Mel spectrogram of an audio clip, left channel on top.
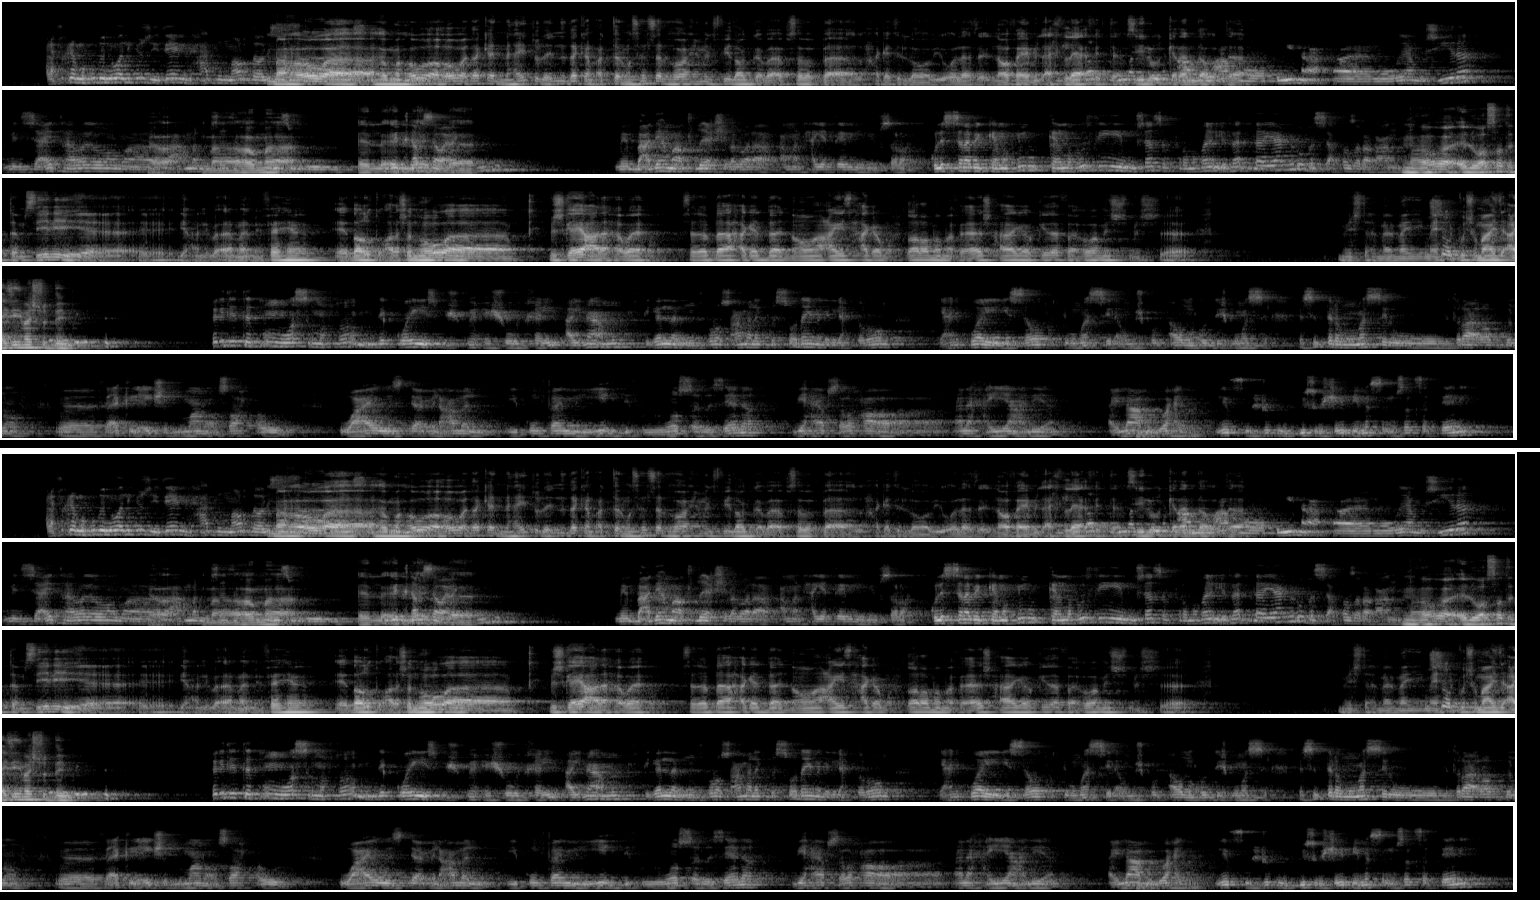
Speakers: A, on the right (about 40°); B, on the left (about 55°).
A: على فكره المفروض ان هو ليه جزء تاني لحد النهارده ولسه
B: ما هو
A: ما لسه ما موجود.
B: ما هو هو ده كان نهايته لان ده كان اكتر مسلسل هو عمل فيه ضجة بقى بسبب بقى الحاجات اللي هو بيقولها زي ان هو فاهم الاخلاق
A: بالظبط
B: في التمثيل
A: ان هو اتكلم
B: والكلام
A: عن
B: ده وبتاع
A: عن مواضيع آه، مواضيع مثيره من ساعتها بقى هو ما
B: آه،
A: عمل
B: ما
A: مسلسل
B: هما
A: تاني كان اسمه
B: ال
A: كوفيد
B: ال
A: 25
B: ال
A: من بعدها ما طلعش بقى ولا عمل حاجه تاني بصراحه كل سنه بي- كان المفروض كان المفروض في مسلسل في رمضان اللي فات ده يعمله بس اعتذر عنه
B: ما هو الوسط التمثيلي آه، آه، يعني بقى م- فاهم آه، ضغطه علشان هو مش جاي على هواه بسبب بقى حاجات بقى ان هو عايز حاجة محترمة ما فيهاش حاجة وكده فهو مش مش آه، مش ما, ما ما
A: بص
B: يحبوش
A: هو
B: هم عايز عايزين يمشوا
A: فكره
B: الدنيا
A: فكرة إن أنت تكون ممثل محترم ده كويس مش وحش وبتخلي أي نعم ممكن تقلل من فرص عملك بس هو دايما الاحترام يعني كويس سواء كنت ممثل أو مش كنت أو ما كنتش ممثل بس أنت لو ممثل وبتراعي ربنا في, في أكل عيشك بمعنى أصح و- وعاوز تعمل عمل يكون فني يهدف إنه يوصل رسالة دي حاجة بصراحة أنا حقيقة عليها أي نعم
B: مم،
A: الواحد
B: ف-
A: نفسه يشوف يوسف الشريف بيمثل مسلسل تاني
